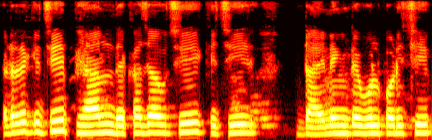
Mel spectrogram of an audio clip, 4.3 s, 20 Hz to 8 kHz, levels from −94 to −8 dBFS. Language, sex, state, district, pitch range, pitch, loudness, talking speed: Odia, male, Odisha, Malkangiri, 165-180 Hz, 175 Hz, -15 LUFS, 110 wpm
